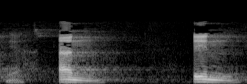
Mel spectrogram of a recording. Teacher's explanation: Kita mendapati nun saat disukun suaranya tidak berhenti, tidak tertahan, namun mengalir. An, in. Jadi ada suara aliran atau ada aliran suara saat kita mensukun nun, tidak langsung berhenti sebagaimana huruf-huruf syiddah, ya, semacam hamzah dan lainnya.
